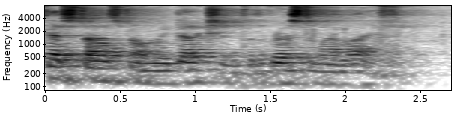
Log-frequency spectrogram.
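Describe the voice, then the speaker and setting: A man at medium pitch is heard with audible room echo and noticeable background noise. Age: 70s. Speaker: support group moderator and prostate cancer patient. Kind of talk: moderating audience Q&A.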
